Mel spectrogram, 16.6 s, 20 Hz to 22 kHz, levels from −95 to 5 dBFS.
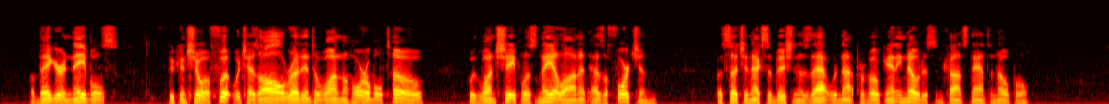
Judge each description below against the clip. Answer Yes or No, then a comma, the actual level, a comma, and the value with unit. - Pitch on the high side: No, low, 110 Hz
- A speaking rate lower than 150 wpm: Yes, average, 140 wpm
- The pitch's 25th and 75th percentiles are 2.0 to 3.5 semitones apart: Yes, average, 3.0 semitones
